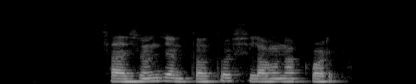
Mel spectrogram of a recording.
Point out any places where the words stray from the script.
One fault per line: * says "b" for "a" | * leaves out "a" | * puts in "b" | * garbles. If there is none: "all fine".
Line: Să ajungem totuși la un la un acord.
* leaves out "la un"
